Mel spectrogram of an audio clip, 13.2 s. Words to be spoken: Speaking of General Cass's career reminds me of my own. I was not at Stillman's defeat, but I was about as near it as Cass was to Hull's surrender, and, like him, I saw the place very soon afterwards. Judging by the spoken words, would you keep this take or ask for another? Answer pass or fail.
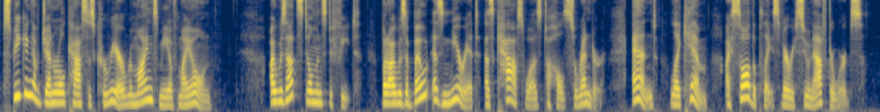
fail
